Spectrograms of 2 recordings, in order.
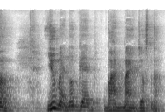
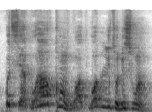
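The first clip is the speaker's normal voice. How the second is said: shocked disbelief; 10 semitones higher than usual. Retold or imitated. Shocked on seeing injured face.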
